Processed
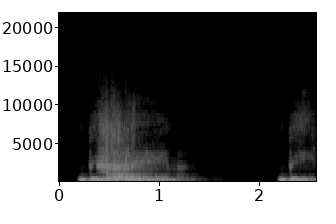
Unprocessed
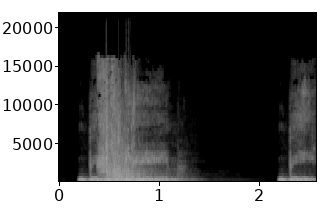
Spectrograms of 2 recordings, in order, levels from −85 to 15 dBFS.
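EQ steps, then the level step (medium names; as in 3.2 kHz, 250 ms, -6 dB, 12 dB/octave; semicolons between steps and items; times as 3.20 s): cabinet simulation 220–7100 Hz, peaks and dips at 340 Hz -9 dB, 550 Hz -9 dB, 1 kHz -8 dB, 1.5 kHz -6 dB, 2.9 kHz -6 dB, 4.8 kHz -8 dB; resonant high shelf 2.4 kHz -9.5 dB, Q 1.5; static phaser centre 320 Hz, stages 6; 0.0 dB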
